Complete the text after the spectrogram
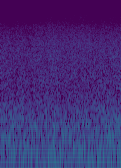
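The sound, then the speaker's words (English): Gentle waves lap at the water's edge in a soft, steady wash of sound, fairly quiet and unbroken, with no voices present. “Take a couple of steps to the water's edge.”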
